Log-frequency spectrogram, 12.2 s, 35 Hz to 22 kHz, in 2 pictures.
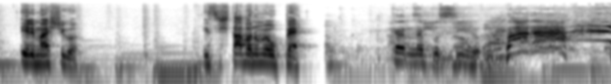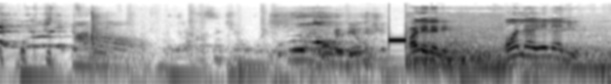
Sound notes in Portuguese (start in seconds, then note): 8.9 alguém faz som de enjoo; 10.0 som de bipe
